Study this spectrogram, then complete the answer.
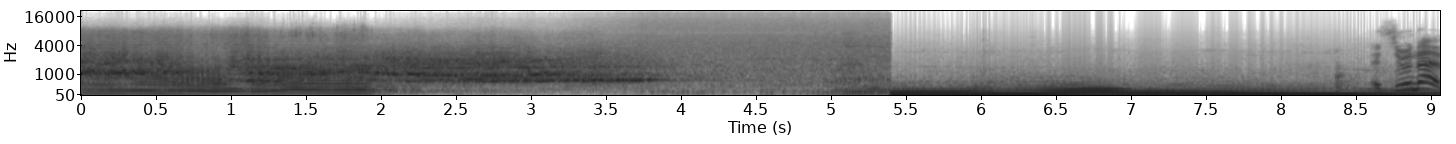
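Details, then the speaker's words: Car drifting on a half tank of fuel: engine revs through the slide with tyre squeal, then power completely cuts out mid-drift before pulling again. Cause unconfirmed; the owner wonders about low or too much fuel. "cut thing again do you hear it like completely die oh it's so annoying i just lose complete like i just completely lose power and then it comes back like halfway through my drift"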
